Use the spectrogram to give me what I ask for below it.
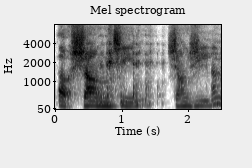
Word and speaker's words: Shang-Chi: The proper pronunciation is Shang-Chi. Shang. Shang. He went over it several times. S-H-A-N-G. Shang. Shang-Chi.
